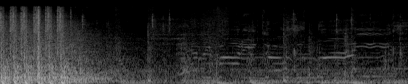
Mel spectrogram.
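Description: M2 rifle gunfire in the game Rust, a rapid loud burst of automatic shots at the start that fades out, followed by quieter footsteps and scattered game sounds, with a voice speaking over it.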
